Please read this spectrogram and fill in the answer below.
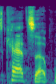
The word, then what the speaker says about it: catsup: You may use this condiment every day, but you probably pronounce it differently. – This is catsup with a C, C-A-T-S-U-P. Now, you'll be hard-pressed to find anybody around here that actually pronounces it catsup.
